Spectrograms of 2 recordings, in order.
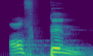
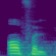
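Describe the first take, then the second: First: "ऑफ्टन" as OFF-TEN, t sounded; wrong pronunciation. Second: "ऑफन" as OFF-un, t silent; correct pronunciation. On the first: Teacher says not to say this, wrong pronunciation. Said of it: "नहीं बोलना". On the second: Teacher gives students the replacement, correct pronunciation. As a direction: let "ऑफन" fall without a t. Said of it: "नहीं बोलना, ऑफन". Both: Shown as a demonstration.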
